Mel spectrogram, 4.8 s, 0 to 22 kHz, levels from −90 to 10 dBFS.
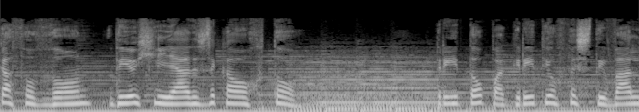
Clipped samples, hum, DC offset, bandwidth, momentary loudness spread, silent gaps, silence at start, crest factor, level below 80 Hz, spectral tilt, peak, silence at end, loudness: under 0.1%; none; 6%; 12 kHz; 5 LU; none; 0 s; 14 dB; -26 dBFS; -5.5 dB/octave; -2 dBFS; 0 s; -16 LUFS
